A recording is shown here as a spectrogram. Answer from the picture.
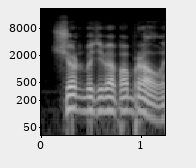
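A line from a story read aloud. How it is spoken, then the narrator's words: Barked angrily. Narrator (Russian): рявкнул голос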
